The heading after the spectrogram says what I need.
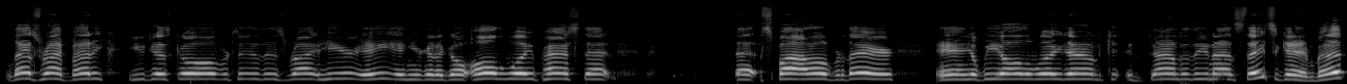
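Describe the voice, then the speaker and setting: A man's voice: very high voice, little pitch movement, unhurried, clear, resonant tone, no echo, clean studio sound. A man voicing a male Canadian border guard in a put-on Canadian accent, drawling "eh" and "buddy". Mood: folksy.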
